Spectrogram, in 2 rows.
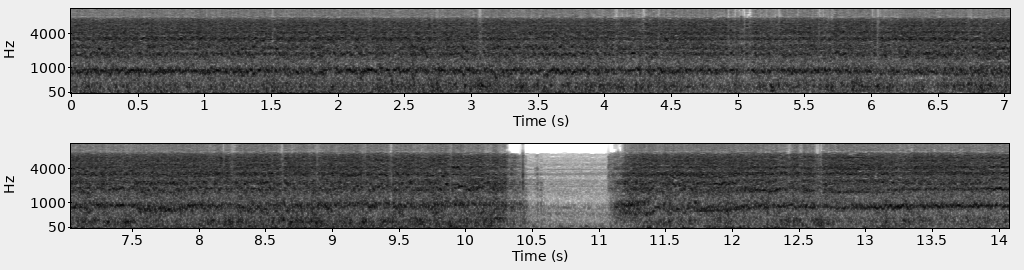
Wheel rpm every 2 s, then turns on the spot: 230, 230, 230, 220, 230, 100, 220.
none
